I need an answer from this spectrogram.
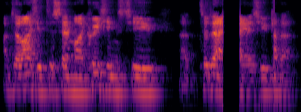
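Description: A man's voice: mid-range voice, steady tone, normal speed, faint music behind. A man giving a solemn, prayerful recorded blessing as a bishop, his voice carried by a roomy cathedral echo. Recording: roomy echo, distant mic.

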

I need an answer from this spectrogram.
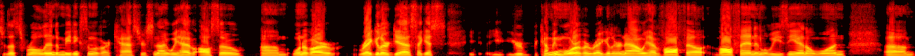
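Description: Smooth-voiced man hosting a podcast. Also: medium pitch, fairly bright tone, no echo, lo-fi sound. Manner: joking, loose, rambling with fillers. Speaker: podcast guest host. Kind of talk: casual podcast chat.

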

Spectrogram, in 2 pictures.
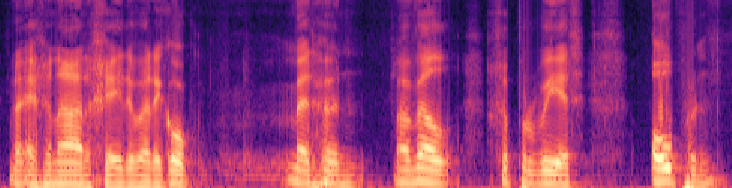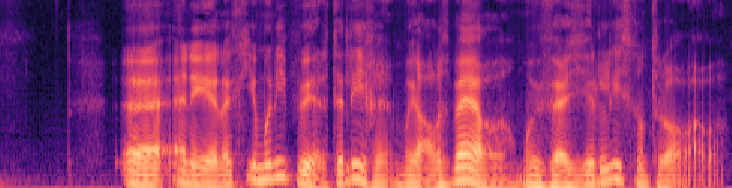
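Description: A man's voice: medium pitch, animated, a little fast, darkish tone, dry recording. Older man in his seventies, rambling and frank, dry close sound. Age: 70s. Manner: rambling, frank, self-deprecating. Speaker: interviewee, business owner. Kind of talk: reflective interview talk.

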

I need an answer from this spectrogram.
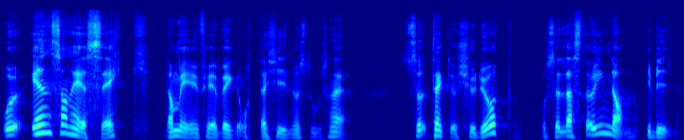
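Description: A guest preacher with a medium-pitched, sing-song, creaky and somewhat dark voice delivers a sermon. He speaks conversationally, like a storyteller, sharing a personal testimony and acting out its dialogue.

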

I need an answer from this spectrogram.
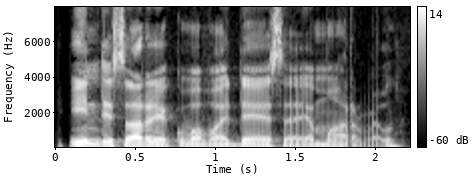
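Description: A man's voice: lowish voice, animated, gravelly. A man hosting a casual chat among friends, reading out would-you-rather questions, laughing and swearing loosely.

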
